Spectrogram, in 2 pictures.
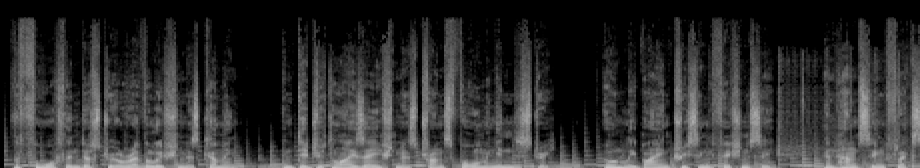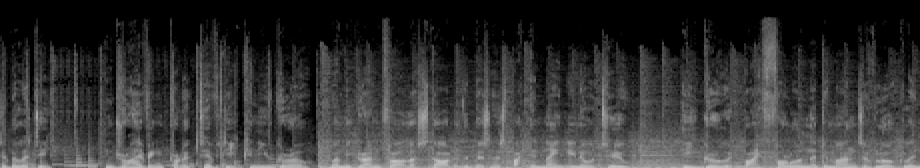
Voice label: corporate commercial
